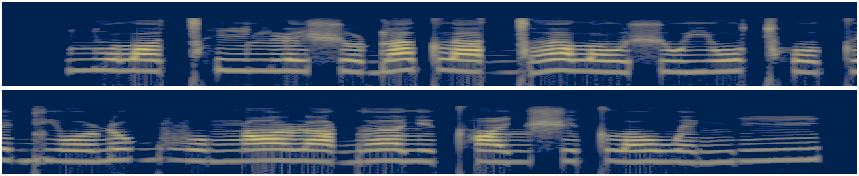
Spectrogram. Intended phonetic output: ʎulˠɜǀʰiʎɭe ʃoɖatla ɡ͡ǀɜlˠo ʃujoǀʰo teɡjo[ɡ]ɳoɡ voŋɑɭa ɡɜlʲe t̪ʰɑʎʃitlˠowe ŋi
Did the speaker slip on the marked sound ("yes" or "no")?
yes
